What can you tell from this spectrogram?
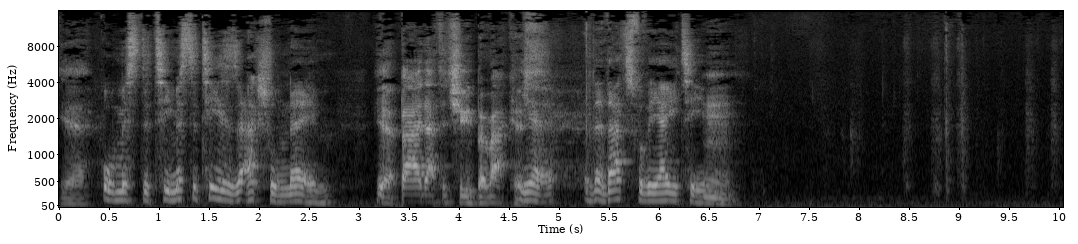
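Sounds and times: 
speech: 0.0s - 6.8s
constant hiss: 0.0s - 10.0s
pen or marker scratching writing capital letters by hand: 8.4s - 10.0s.

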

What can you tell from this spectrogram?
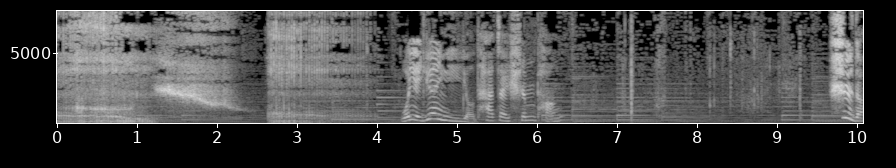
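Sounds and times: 
loud snoring: 0.0s - 4.2s
speech: 4.3s - 6.5s, 9.7s - 10.0s.

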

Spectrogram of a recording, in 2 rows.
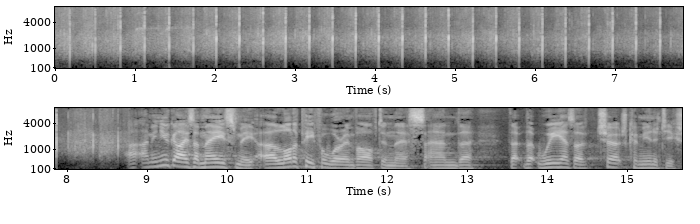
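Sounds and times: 
audience applause for thanked volunteers: 0.0s - 9.0s
speech: 8.8s - 15.6s.

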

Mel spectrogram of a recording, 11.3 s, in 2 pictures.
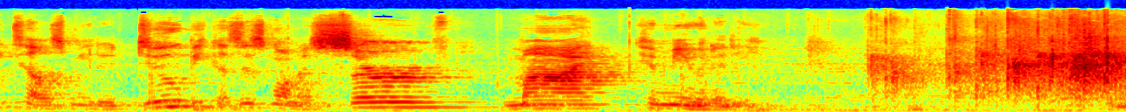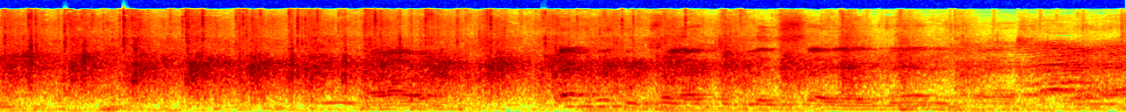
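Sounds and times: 
speech: 0.1s - 4.7s, 8.4s - 11.2s
audience applause: 4.3s - 11.2s.

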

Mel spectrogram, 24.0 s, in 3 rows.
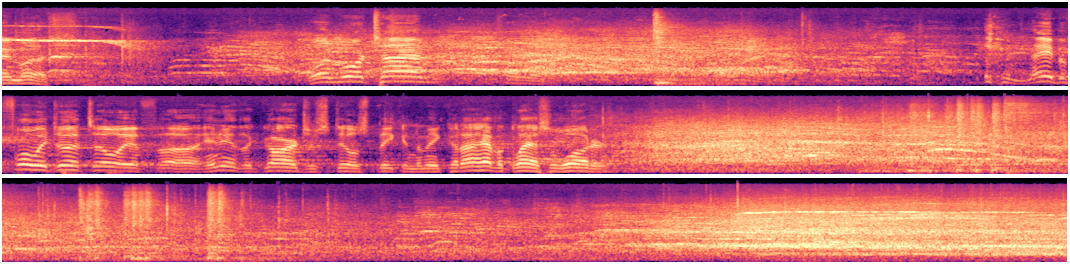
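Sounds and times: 
speech: 0.0s - 0.6s, 2.3s - 4.3s, 7.4s - 12.9s
prison inmates cheering and applauding: 0.0s - 7.2s, 12.6s - 23.9s.

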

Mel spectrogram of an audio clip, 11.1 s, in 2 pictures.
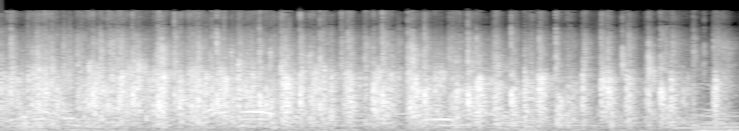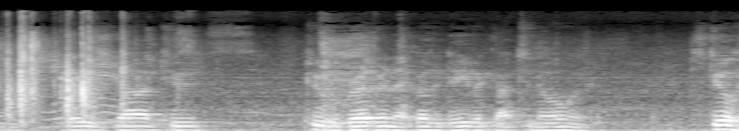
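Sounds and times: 
audience clapping: 0.0s - 6.6s
speech: 6.4s - 7.2s, 7.9s - 10.0s, 10.8s - 11.0s.

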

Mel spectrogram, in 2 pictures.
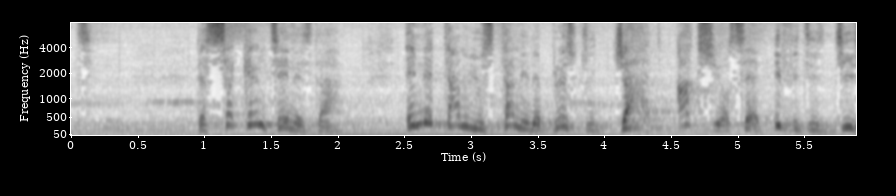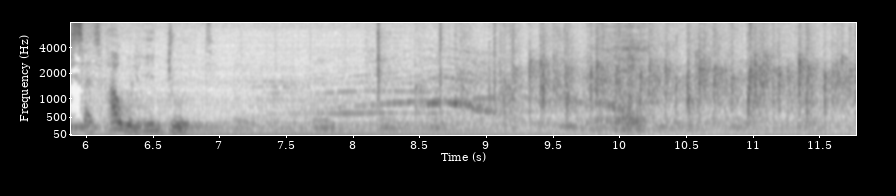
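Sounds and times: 
speech: 1.0s - 7.1s
audience clapping: 8.1s - 11.7s.

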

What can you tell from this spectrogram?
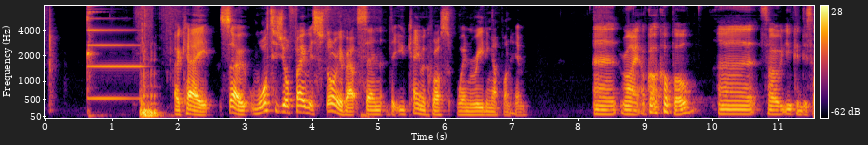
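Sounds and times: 
bell ringing: 0.6s - 1.7s
speech: 1.5s - 7.3s, 8.2s - 11.5s.

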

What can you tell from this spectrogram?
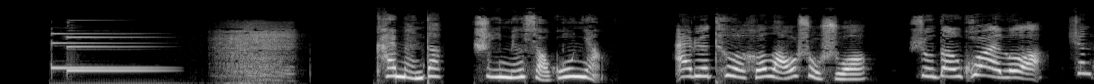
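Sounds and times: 
doorbell ringing: 0.5s - 1.9s
speech: 3.9s - 6.1s, 6.8s - 10.9s.

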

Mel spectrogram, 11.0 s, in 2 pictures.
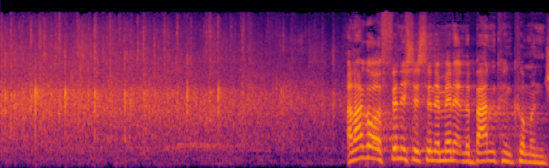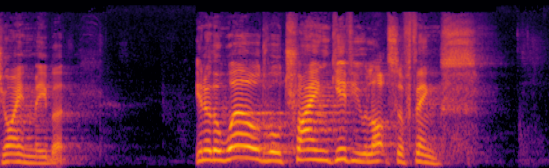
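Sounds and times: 
crowd applauding: 0.0s - 4.0s
speech: 3.5s - 6.2s, 7.4s - 10.3s.

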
